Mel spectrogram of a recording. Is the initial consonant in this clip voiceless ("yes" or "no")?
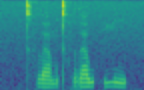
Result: yes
